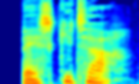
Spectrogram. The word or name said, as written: basguitar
